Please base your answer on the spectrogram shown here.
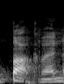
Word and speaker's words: Bachmann: so here we have the Bachmann Henry or Buckman I mean I'm pronounce it how you want I mean I say backman and we also have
